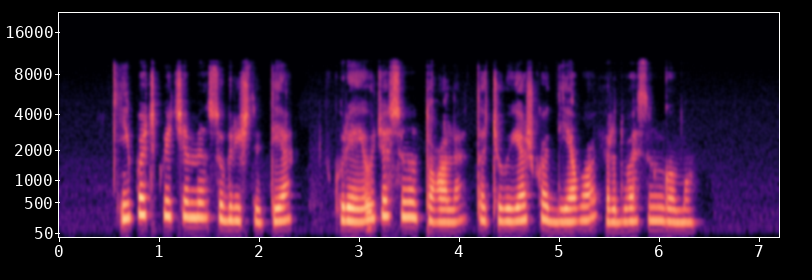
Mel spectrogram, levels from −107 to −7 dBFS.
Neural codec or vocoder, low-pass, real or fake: none; 9.9 kHz; real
